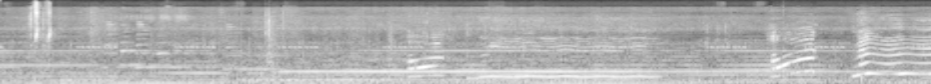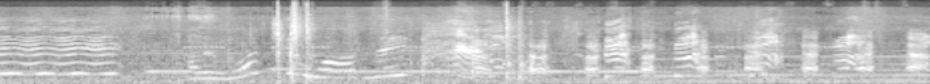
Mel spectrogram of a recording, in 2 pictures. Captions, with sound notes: - (high pitched voice) Otli. Otli. I want you, Otli. (laughing)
